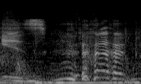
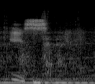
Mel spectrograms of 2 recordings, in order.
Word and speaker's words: Ys: a kid cuz I always thought it was pronounced is, but no, it's pronounced east.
